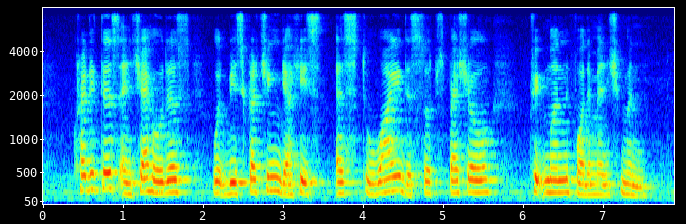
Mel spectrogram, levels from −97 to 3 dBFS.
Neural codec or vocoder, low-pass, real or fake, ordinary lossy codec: none; 7.2 kHz; real; none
